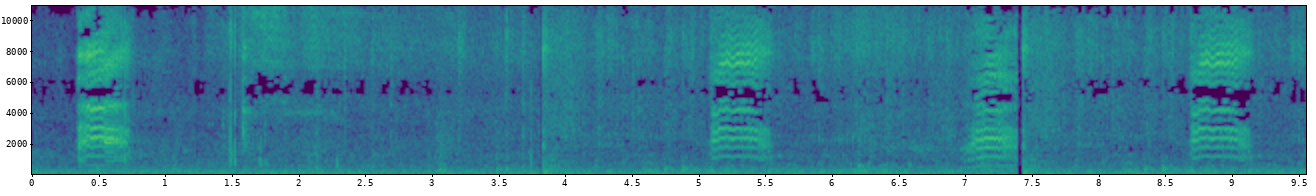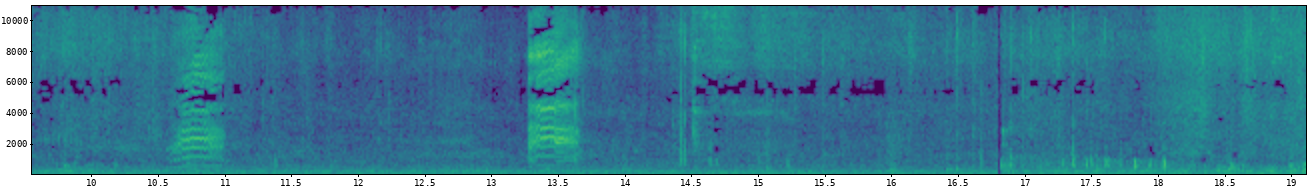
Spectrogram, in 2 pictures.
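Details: Pet-store cat Patti meows again and again, about seven short harmonic cries spread across the stretch, some in quick pairs, against the constant low hum of the shop.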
